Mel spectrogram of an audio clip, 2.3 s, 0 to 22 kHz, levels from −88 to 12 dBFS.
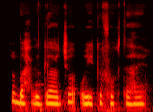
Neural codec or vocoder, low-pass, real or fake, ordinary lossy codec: vocoder, 44.1 kHz, 128 mel bands every 512 samples, BigVGAN v2; none; fake; none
